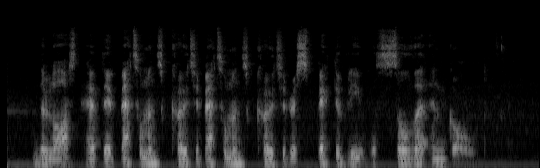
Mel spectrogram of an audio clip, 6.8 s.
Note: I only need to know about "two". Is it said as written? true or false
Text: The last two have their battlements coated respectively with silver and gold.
false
